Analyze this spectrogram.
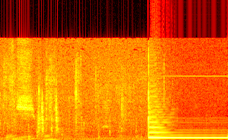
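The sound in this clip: A telephone dial tone sounds while a meeting dials a caller in over the phone line. It is a loud, steady, even tone that starts abruptly after a stretch of people talking and holds for about a second.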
